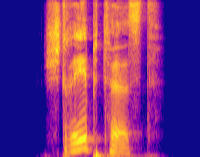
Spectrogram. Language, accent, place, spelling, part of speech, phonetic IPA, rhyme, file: German, Germany, Berlin, strebtest, verb, [ˈʃtʁeːptəst], -eːptəst, De-strebtest.ogg
- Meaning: inflection of streben: 1. second-person singular preterite 2. second-person singular subjunctive II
